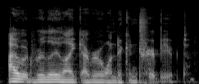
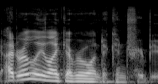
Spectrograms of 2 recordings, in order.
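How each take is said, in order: First: The voice falls on the last words. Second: The voice rises on the last words. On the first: It sounds final and unwelcoming. The speaker calls it wrong. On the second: It sounds open and inviting. The speaker calls it right.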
